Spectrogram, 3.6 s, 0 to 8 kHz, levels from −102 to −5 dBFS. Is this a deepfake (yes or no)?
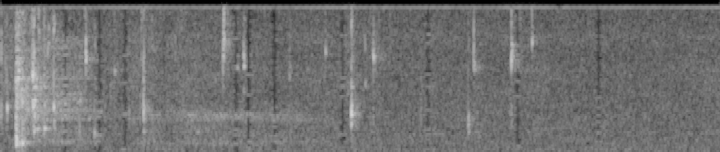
no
